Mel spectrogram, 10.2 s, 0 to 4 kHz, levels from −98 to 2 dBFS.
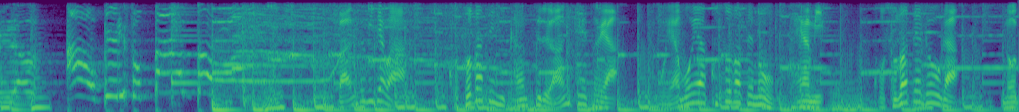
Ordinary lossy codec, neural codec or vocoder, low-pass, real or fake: none; none; 3.6 kHz; real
